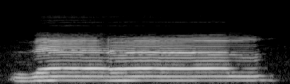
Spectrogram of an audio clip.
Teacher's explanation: এটা হচ্ছে এই যে ছায়ের মতো। জিহ্বার আগা সামনের উপরে ২ দাঁতের আগার সঙ্গে লাগবে। যেমন আমরা সা নরম করে উচ্চারণ করলাম, জালটাও ঠিক ঠিক ঐরকম।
